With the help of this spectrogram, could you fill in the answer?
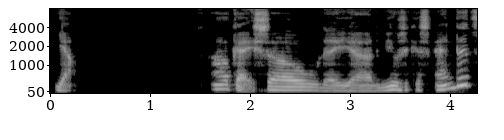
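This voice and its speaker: A man live-streaming, chatting casually with viewers, reading chat aloud with a soft, soothing voice and self-deprecating humour. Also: mid-range voice, lively intonation, slow pace.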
